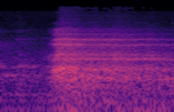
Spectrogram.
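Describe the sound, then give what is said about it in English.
A single deep breath drawn in after a short quiet pause, an airy rush that starts abruptly, holds steady, and slowly tapers off. “In fact, just for one second, let's just be mindful of this. Let's just take in a breath.”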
